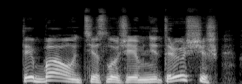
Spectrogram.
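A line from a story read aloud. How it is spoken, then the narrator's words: Smug chuckle. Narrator (Russian): хмыкнул он, довольный своей шуткой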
